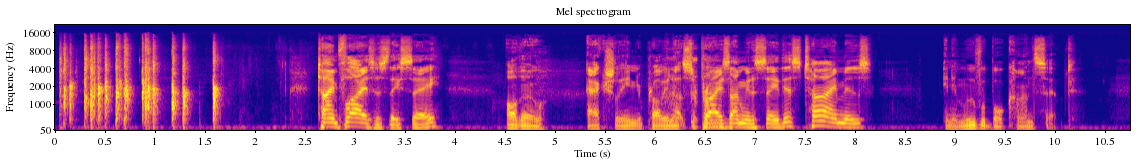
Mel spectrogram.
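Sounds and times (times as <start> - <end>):
hand clapping: 0.0 - 1.8
speech: 2.6 - 8.2, 8.9 - 10.3.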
